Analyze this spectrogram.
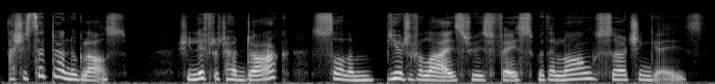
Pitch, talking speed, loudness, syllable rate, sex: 230 Hz, 175 wpm, -18 LUFS, 4.2 syllables/s, female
